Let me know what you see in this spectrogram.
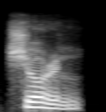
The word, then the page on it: sural: Indian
